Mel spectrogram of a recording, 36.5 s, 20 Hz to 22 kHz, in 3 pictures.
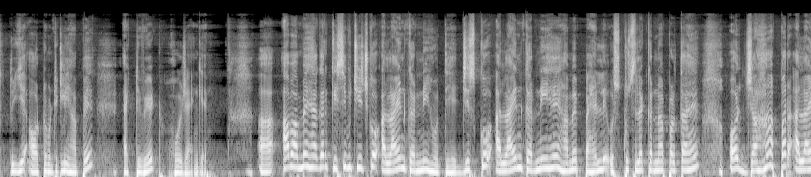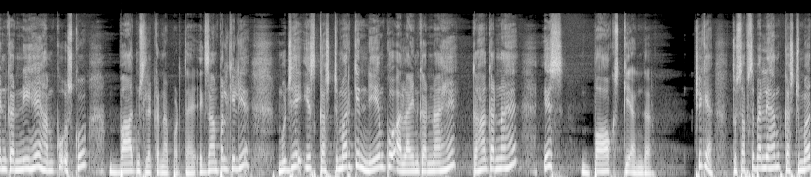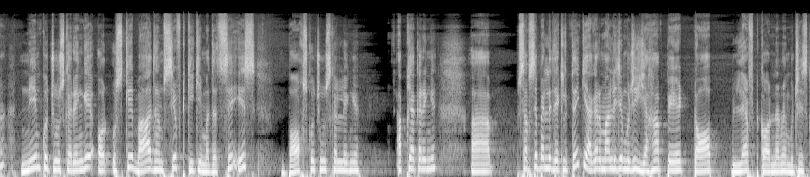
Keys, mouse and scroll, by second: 1.0 ctrl+shift+a, 26.9 click.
